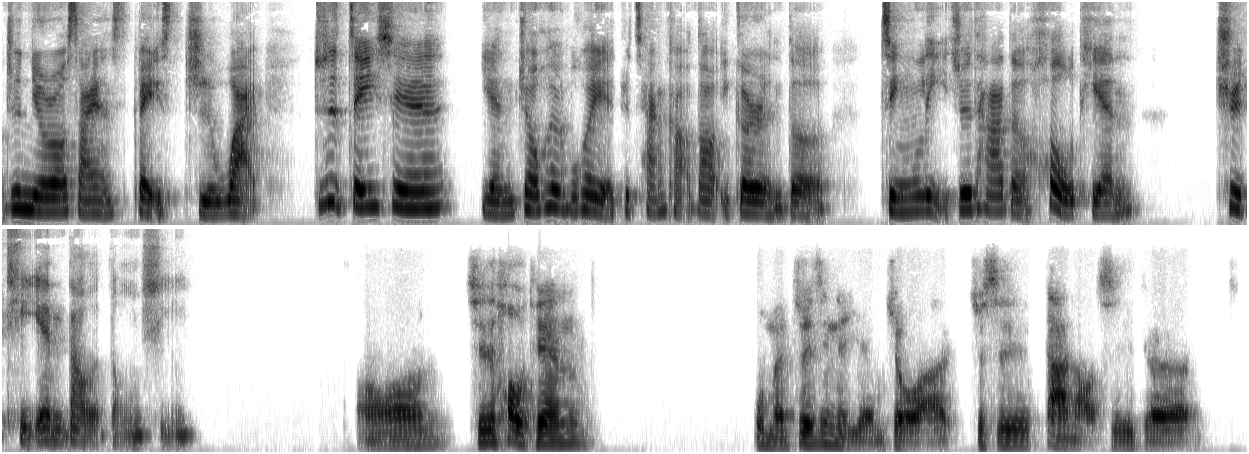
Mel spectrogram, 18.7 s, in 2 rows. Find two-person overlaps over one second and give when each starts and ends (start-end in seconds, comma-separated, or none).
none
